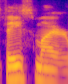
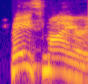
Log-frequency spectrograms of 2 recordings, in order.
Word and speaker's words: Facemeyer: And that's Facemeyer with a face and a mire. Yes, Facemeyer.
